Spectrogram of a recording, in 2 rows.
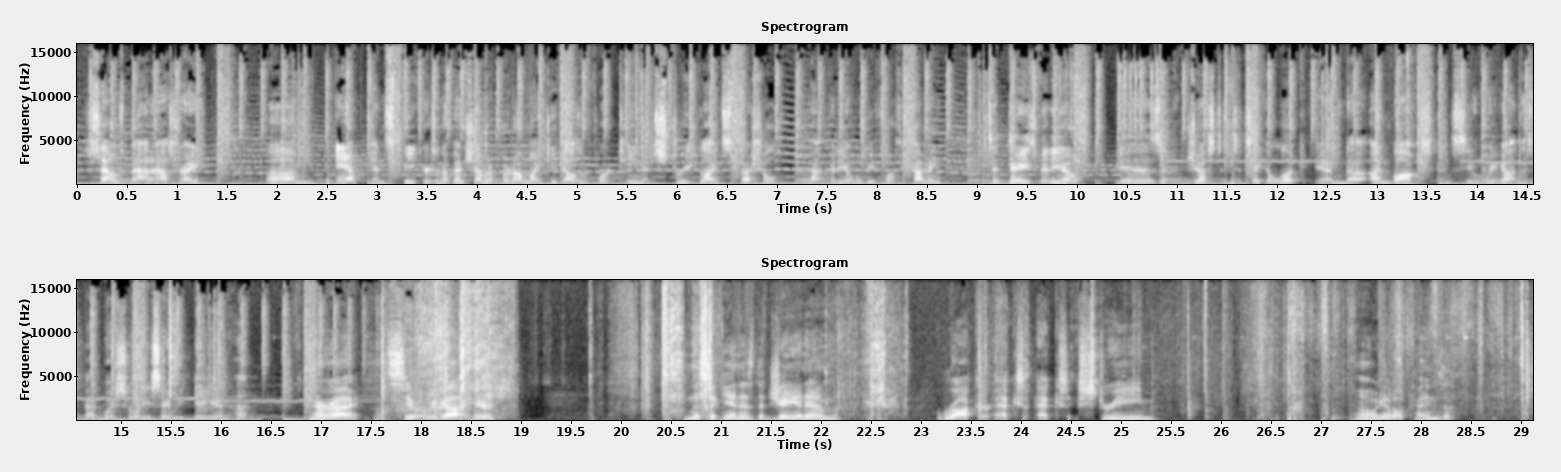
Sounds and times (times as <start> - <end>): Music: 0.0 - 18.8
Speech: 1.9 - 16.3, 20.6 - 22.2, 23.2 - 25.4, 27.3 - 28.4.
